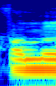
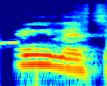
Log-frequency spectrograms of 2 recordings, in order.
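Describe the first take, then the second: First: "Famoose" said as fuh-MOOZ; alternative pronunciation. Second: Said in the usual way. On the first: Shown as a demonstration. Host confirming the viewer's name, alternative pronunciation. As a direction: end "Famoose" on a long oo, second syllable. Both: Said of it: "we're using famous".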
